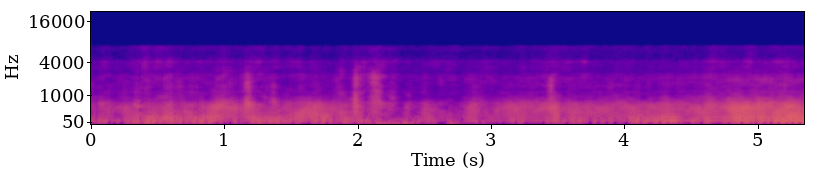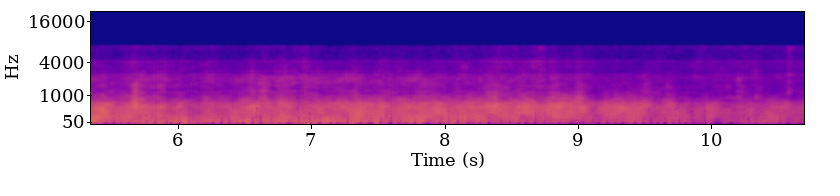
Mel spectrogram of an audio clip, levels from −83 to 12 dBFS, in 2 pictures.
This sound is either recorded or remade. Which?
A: remade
